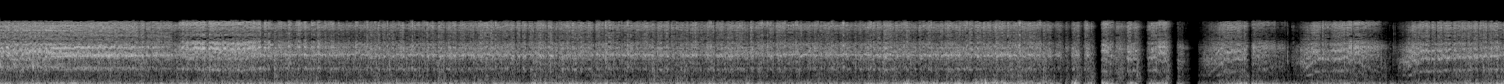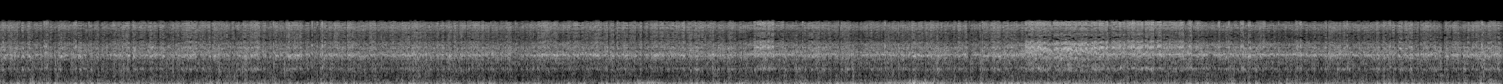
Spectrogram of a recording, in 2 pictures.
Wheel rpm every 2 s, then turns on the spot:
200, 200, 200, 200, 200, 190, 60, 160, 200, 200, 200, 200, 200, 200, 200.
none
